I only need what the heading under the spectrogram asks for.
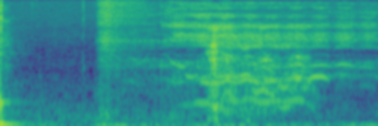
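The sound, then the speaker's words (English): A person imitates Peppa Pig, giving a short breathy snort followed by a wavering, squealy grunt, with no other talk around it. “Peppa Pig.”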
